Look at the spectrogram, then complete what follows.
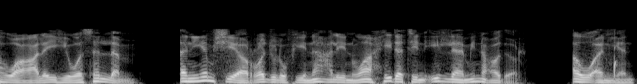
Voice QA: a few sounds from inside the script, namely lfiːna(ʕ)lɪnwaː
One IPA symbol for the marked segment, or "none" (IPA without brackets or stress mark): ʕ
